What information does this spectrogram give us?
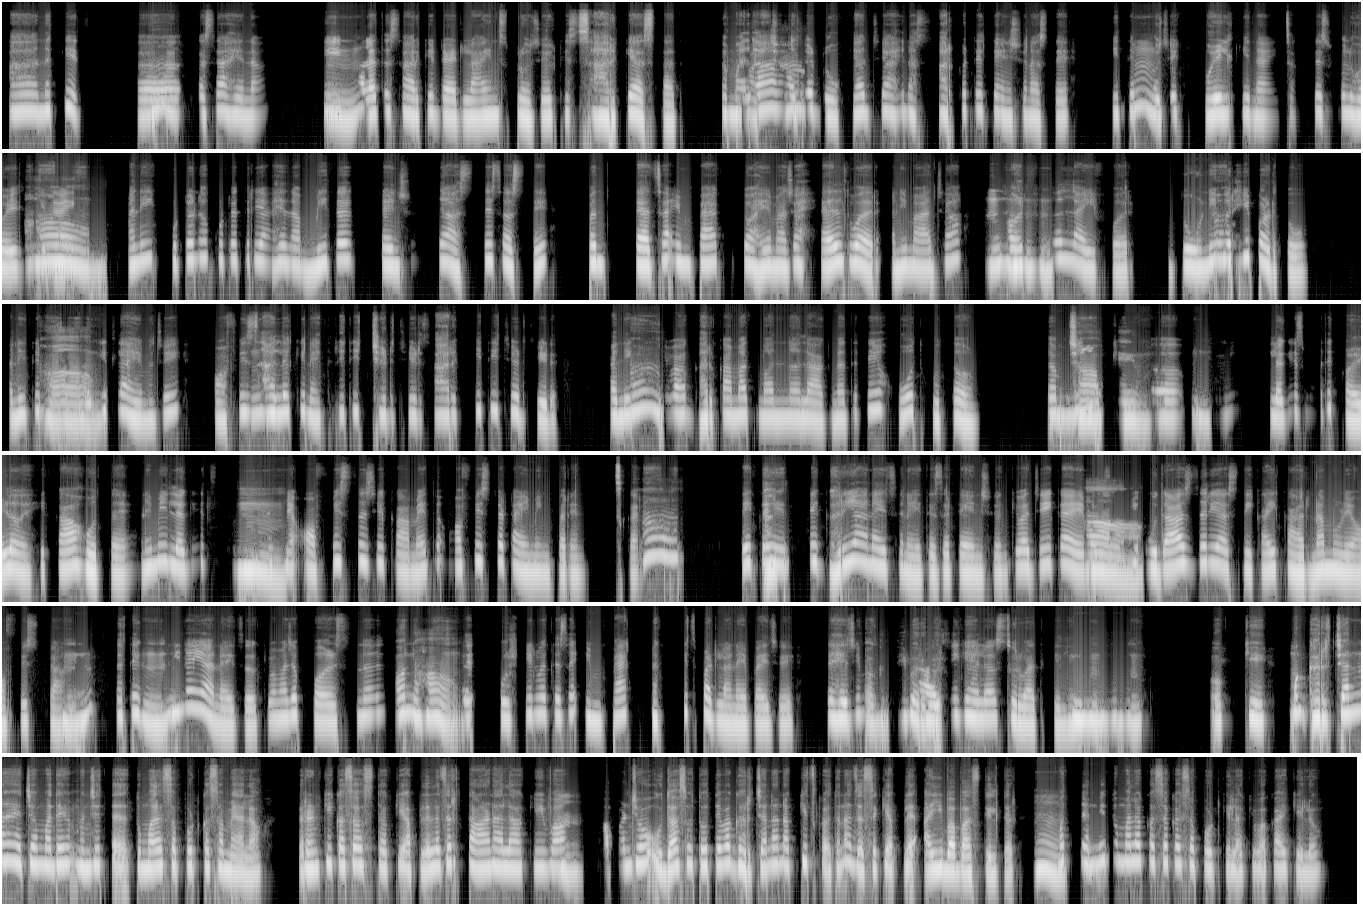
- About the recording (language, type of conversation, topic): Marathi, podcast, कामामुळे उदास वाटू लागल्यावर तुम्ही लगेच कोणती साधी गोष्ट करता?
- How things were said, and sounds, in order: static; distorted speech; in English: "इम्पॅक्ट"; in English: "पर्सनल लाईफवर"; tapping; other background noise; in English: "इम्पॅक्ट"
